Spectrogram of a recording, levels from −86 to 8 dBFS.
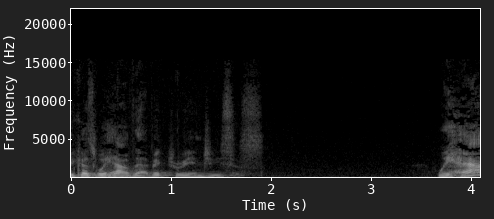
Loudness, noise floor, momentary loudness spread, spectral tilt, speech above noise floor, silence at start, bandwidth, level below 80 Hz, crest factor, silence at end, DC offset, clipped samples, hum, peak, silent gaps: -39 LUFS; -71 dBFS; 19 LU; -5.5 dB/octave; 34 dB; 0 s; 15.5 kHz; -74 dBFS; 22 dB; 0 s; under 0.1%; under 0.1%; none; -18 dBFS; none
